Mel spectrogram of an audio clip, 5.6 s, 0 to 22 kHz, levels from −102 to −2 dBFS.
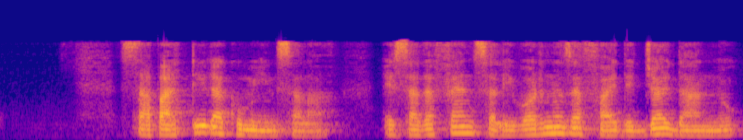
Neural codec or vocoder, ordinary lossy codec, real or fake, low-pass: codec, 16 kHz, 0.4 kbps, LongCat-Audio-Codec; AAC, 32 kbps; fake; 7.2 kHz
